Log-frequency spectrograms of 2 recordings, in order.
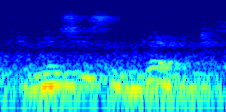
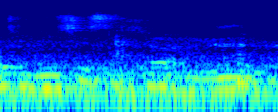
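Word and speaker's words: γένεσις: 기네세우스의 기본명이 게네시스인데 어제 뭐 좀 들어본 것 같잖아요. 자동차. 예, 현대자동차 이름에 제네시스가 있습니다. 이 제네시스를 영어식으로 발음한 것이 이게 제네시스죠.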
